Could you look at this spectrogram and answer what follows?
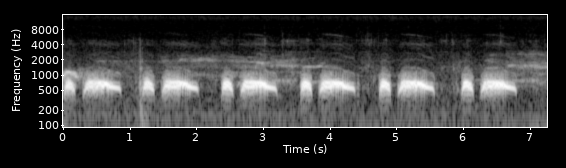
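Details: Spotted dove cooing in the rural thổ đồng voice, used to stir newly caught doves and train decoy birds. Soft, low, hollow coos come in rapid pairs, a short note and then a longer slurred one, repeated steadily through the clip.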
